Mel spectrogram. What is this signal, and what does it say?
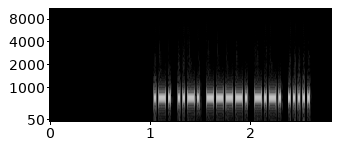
Morse code, heard as a keyed tone, about 48 wpm, 700 Hz. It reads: RF9C5
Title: Code Groups - 5 Letter:Numbers - 50wpm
